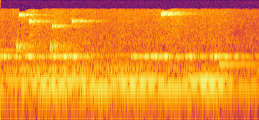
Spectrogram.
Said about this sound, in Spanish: yo estoy moviendo mis manos frente a la cámara de la computadora y detecta el cuerpo y genera algún pulso que excita los algoritmos, y es lo que ustedes están escuchando.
